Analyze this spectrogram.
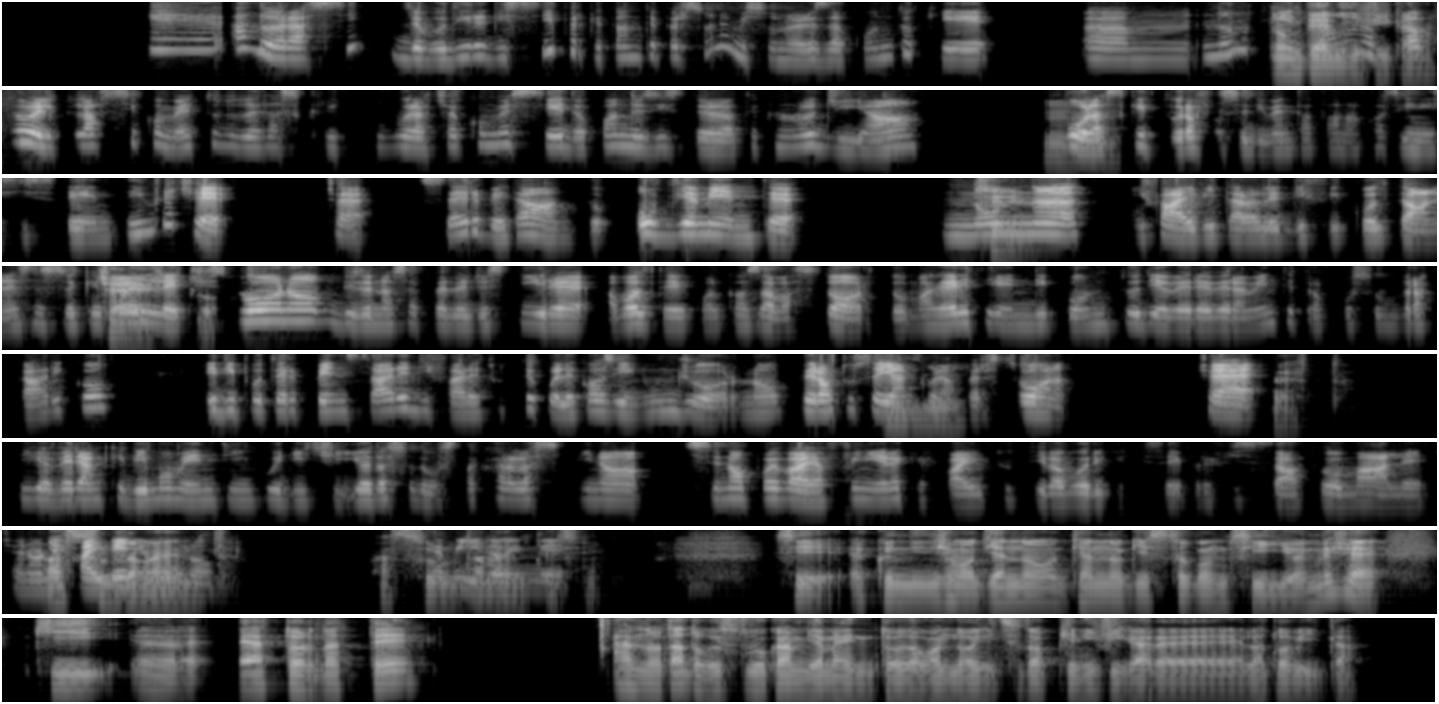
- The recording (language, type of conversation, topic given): Italian, podcast, Come pianifichi la tua settimana in anticipo?
- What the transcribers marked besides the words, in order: "proprio" said as "propio"; "cioè" said as "ceh"; "scrittura" said as "schittura"; "cioè" said as "ceh"; "bisogna" said as "bisona"; other background noise; "cioè" said as "ceh"; "devi" said as "evi"; "Certo" said as "erto"; "cioè" said as "ceh"; "Quindi" said as "uindi"; tongue click; "tuo" said as "uo"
